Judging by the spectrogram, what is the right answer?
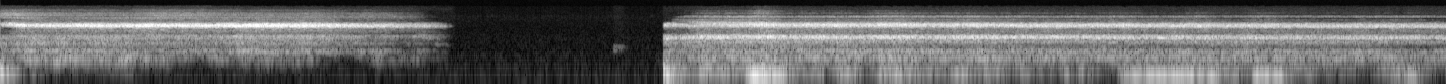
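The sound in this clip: Slow, deep breathing with a soft sound in the throat during a calming breath exercise: one long breath, a short silence, then another long, hissing breath.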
